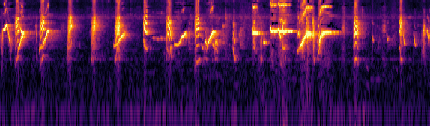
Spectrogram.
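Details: Fantail flycatcher calls played to lure wild birds, a busy, noisy track: sharp clicks and scratchy chirps mixed with rising whistled notes, fast and irregular, with very little background noise.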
